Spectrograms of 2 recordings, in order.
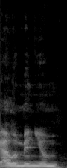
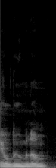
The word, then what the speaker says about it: aluminium: pronunciation you know uh we say aluminium americans say aluminum uh we say herb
